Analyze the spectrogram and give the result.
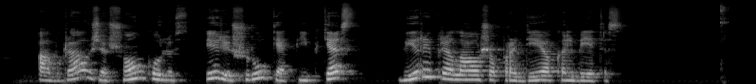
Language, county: Lithuanian, Utena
